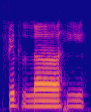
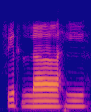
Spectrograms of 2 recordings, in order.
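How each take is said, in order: The two takes are said the same way.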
